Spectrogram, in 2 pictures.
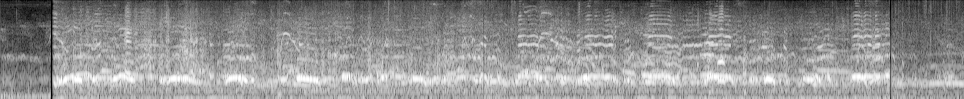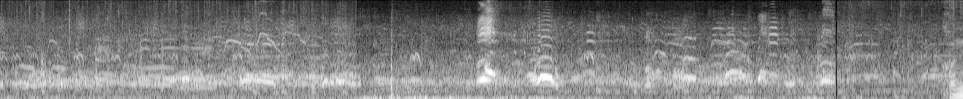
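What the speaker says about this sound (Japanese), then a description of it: "鳥の鳴き声がめっちゃしてますね。 白鳥だけじゃないんですね。 なんかカモみたいなのがたくさんいます。" Swans and many ducks call at a snowy pond in a heavy-snow hot spring area, loud overlapping honks and quacks in a busy chorus that thins out toward the end.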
